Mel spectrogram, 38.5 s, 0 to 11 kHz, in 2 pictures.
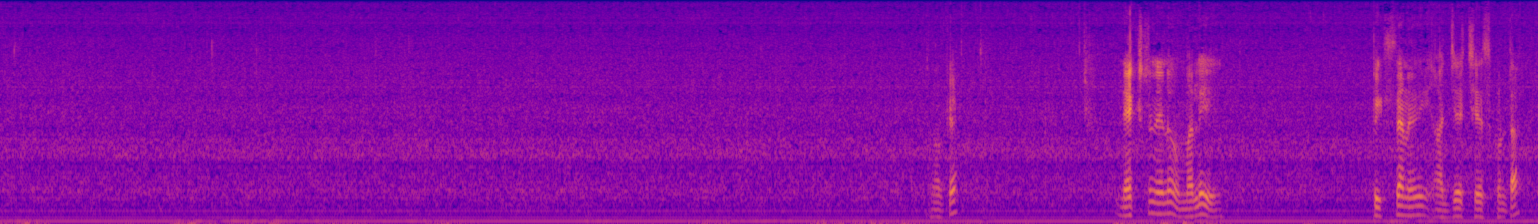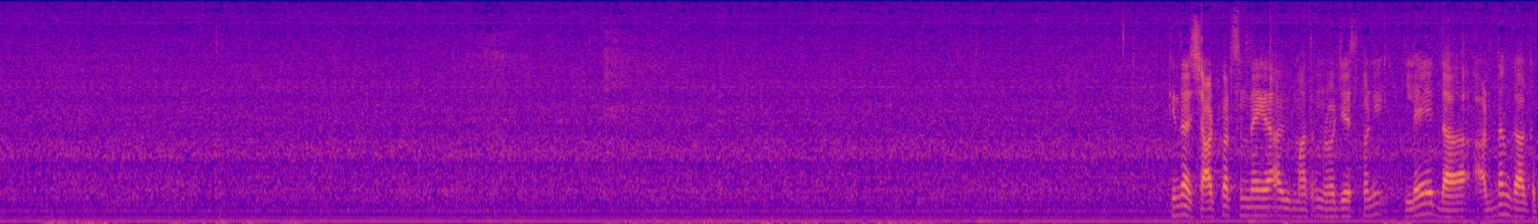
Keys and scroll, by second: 0.2 ctrl+t, 2.2 Down, 2.4 Down, 2.6 Left, 2.9 Left, 3.0 Left, 3.2 Left, 3.4 Left, 3.6 Left, 3.8 Left, 5.0 ctrl+shift+t, 7.4 ctrl+t, 9.1 Down, 9.2 Down, 9.5 Right, 9.7 Right, 11.2 Up, 12.3 ctrl+shift+t, 14.9 ctrl+t, 17.1 Down, 17.4 Right, 17.9 Right, 19.3 ctrl+shift+t, 22.0 ctrl+t, 23.2 Right, 25.3 ctrl+shift+t, 28.4 ctrl+t, 30.0 Down, 31.4 ctrl+shift+t, 34.8 ctrl+t, 37.4 Down, 37.6 Right, 37.9 Up.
